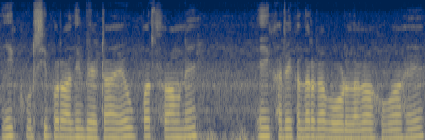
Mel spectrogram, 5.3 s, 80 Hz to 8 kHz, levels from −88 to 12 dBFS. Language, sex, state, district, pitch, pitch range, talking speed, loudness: Hindi, male, Uttar Pradesh, Shamli, 165 Hz, 155-175 Hz, 180 wpm, -17 LUFS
